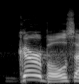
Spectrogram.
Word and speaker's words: Goebbels: Adolf Hitler was the leader of Germany's Third Reich, but Joseph Goebbels, I know that's a weird pronunciation, the way that the name is spelled, but that's how you pronounce his name.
